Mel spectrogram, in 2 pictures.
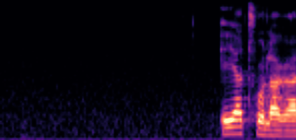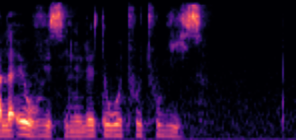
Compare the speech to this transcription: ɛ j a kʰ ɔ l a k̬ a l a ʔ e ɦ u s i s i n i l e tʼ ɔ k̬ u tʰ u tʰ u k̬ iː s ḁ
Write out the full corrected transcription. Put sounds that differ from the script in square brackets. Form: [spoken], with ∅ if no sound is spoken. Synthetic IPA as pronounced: ɛ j a [tʰ] ɔ l a k̬ a l a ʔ e ɦ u [f] i s i n i l e tʼ [u] k̬ u tʰ u tʰ u k̬ iː s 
